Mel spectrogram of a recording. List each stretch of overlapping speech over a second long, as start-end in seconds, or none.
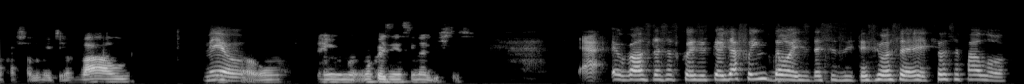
none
